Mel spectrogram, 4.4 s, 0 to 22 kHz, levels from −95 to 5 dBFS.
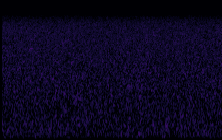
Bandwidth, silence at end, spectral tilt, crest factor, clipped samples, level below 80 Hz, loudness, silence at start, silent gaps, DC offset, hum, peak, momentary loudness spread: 15.5 kHz; 0 s; 0.5 dB/octave; 12 dB; under 0.1%; under -90 dBFS; -65 LUFS; 0 s; none; under 0.1%; none; -54 dBFS; 0 LU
